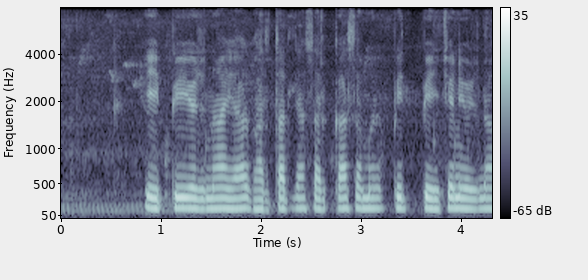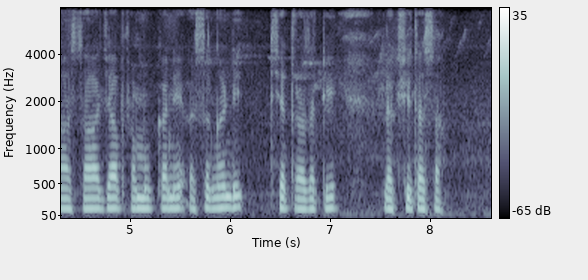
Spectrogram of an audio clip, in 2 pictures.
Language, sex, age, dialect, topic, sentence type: Marathi, male, 25-30, Southern Konkan, banking, statement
